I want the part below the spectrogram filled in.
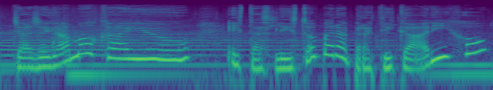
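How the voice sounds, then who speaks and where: Caring cartoon mom, high bouncy voice, very encouraging, music under it. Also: female voice, wildly swooping pitch, unhurried, exaggerated voice. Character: encouraging, caring mother of a small boy. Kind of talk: animated children's cartoon dub.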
